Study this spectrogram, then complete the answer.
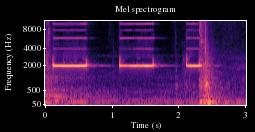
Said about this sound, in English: Back home, pop the tray in the microwave.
